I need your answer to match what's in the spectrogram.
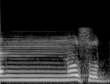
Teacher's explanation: النون مشددة تغن مقدار حركتين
